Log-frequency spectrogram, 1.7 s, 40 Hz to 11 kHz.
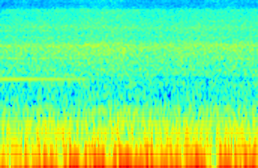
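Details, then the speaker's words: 2011 Chrysler Town & Country 3.6L V6 restarted after a blown heater core hose caused overheating, a warped head and lost compression; deep, lumpy idle surging unevenly from a severe misfire. "beginning engine restarting sequence now oo it doesn't sound good it does not sound very good at all I don't like it it's misfiring really"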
